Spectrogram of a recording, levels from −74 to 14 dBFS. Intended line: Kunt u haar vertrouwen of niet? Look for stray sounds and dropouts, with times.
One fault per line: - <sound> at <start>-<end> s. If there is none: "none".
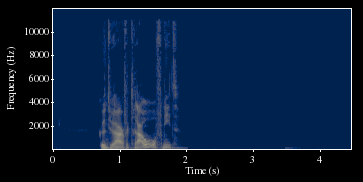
none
